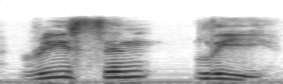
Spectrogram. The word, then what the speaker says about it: recently: pronouncing the ntl okay in this word recently the t is not going to be pronounced okay so don't worry about it so it's recently recently recently good one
